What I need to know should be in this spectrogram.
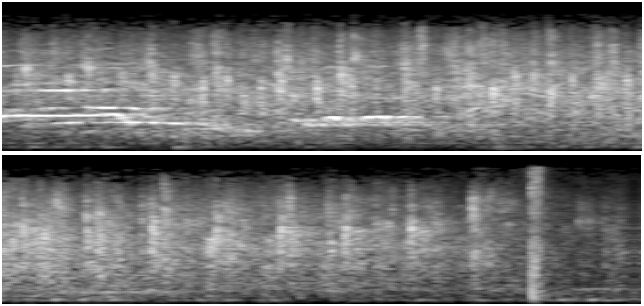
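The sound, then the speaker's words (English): Sustained applause from an audience at a City of Norfolk business accelerator event honors a councilwoman. Dense, steady clapping goes on without talk and tapers slightly toward the end. “Can we hear it one more time for Councilwoman Royster?”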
